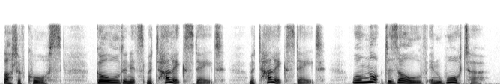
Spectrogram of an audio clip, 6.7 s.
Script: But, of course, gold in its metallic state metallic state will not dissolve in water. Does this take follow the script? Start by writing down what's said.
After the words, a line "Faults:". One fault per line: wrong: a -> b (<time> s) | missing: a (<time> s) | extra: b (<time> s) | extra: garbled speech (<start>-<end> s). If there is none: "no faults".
But, of course, gold in its metallic state metallic state will not dissolve in water.
Faults:
no faults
